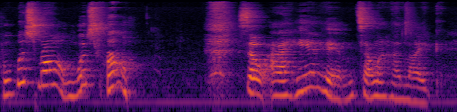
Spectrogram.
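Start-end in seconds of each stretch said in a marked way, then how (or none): 0.0-1.4 sister's worried questions pitched high; high voiced concerned sister. Sister at the door asking her upset sibling, high worried voice. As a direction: ask it up high like the anxious sister.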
